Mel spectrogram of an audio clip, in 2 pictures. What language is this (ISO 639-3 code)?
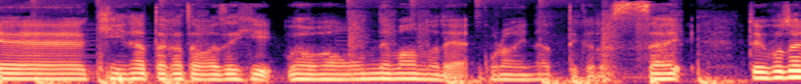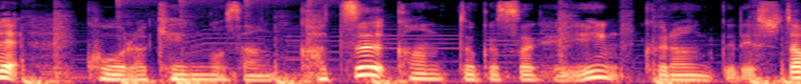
jpn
